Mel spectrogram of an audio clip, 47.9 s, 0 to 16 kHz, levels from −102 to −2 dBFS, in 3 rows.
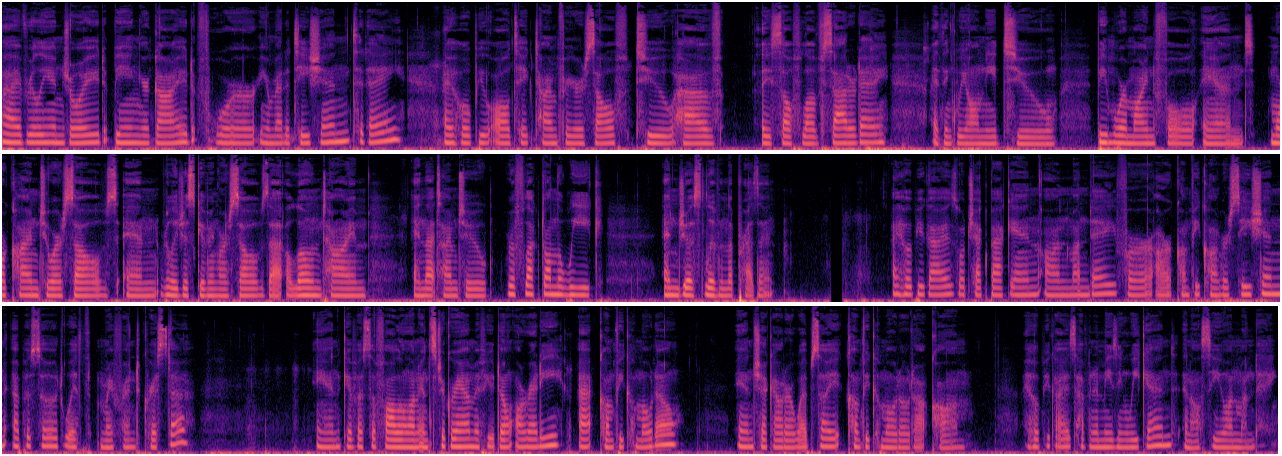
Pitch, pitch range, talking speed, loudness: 185 Hz, 175-195 Hz, 140 wpm, -38 LUFS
